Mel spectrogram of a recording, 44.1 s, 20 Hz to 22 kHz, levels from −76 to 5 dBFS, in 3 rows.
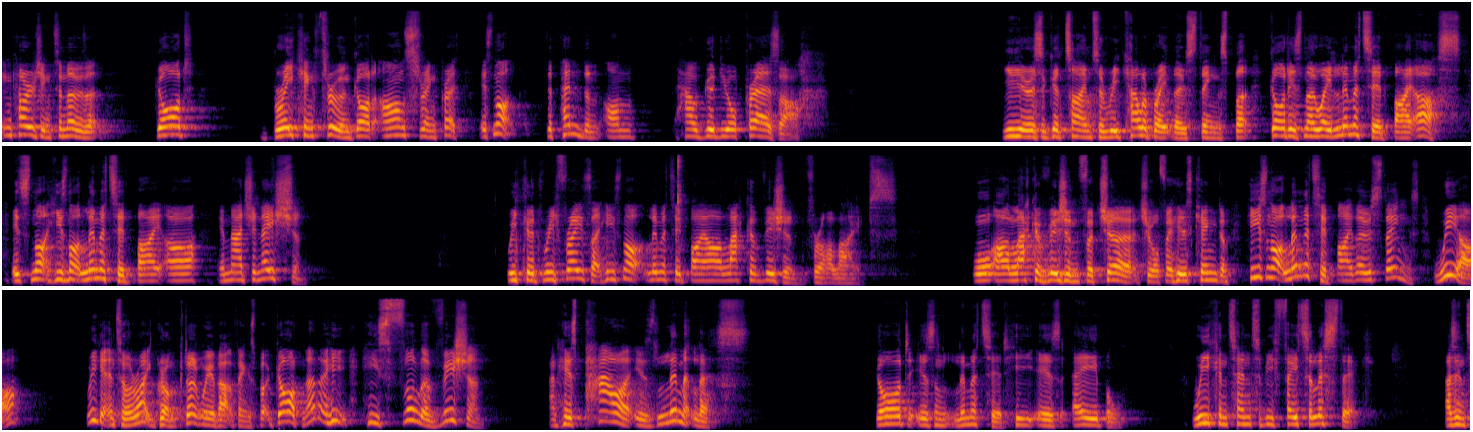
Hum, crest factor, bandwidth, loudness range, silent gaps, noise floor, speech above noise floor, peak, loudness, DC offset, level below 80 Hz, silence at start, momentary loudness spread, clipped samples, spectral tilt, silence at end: none; 14 dB; 17 kHz; 5 LU; 9.33-10.00 s, 18.92-19.02 s; under -90 dBFS; over 75 dB; -2 dBFS; -15 LUFS; under 0.1%; -70 dBFS; 0 s; 10 LU; under 0.1%; -4 dB/octave; 0 s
